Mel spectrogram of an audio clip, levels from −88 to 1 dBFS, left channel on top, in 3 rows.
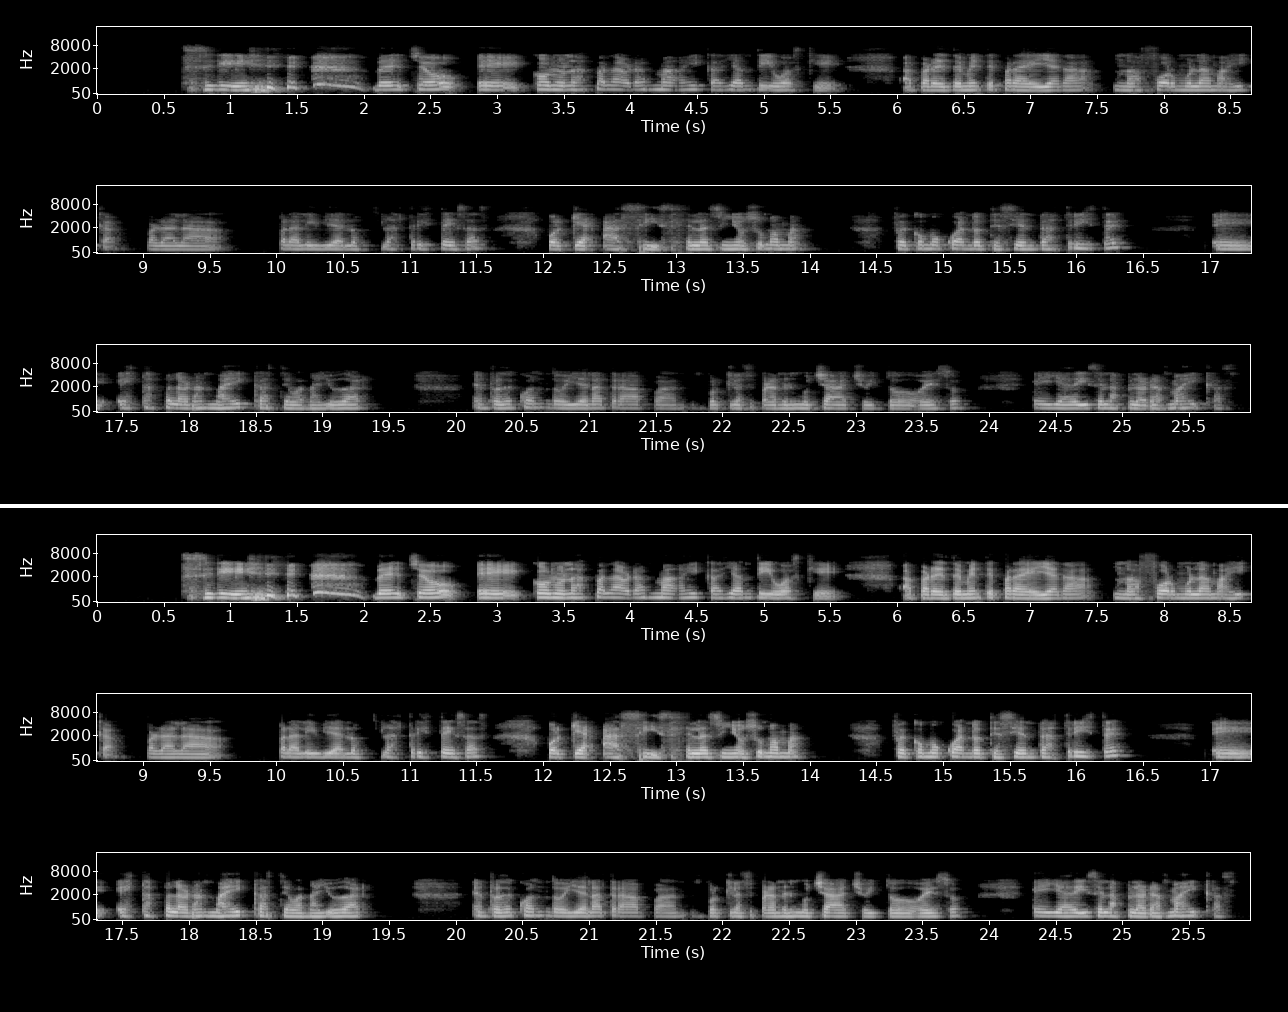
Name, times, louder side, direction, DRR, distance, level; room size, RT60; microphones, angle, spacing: voice 1, 0.6-9.6 10.0-13.9 14.3-16.3 17.0-19.3 19.7-25.8, right 4 dB, 60° right, 0.5 m, -29 dB
5.0 x 2.2 x 4.8 m
head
